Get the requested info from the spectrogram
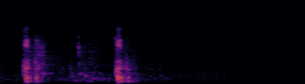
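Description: A person clearing their throat twice in short bursts, heard over a video-call audio feed.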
